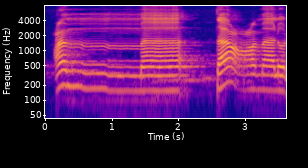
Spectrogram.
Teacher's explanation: mim batasyid wajib dengung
